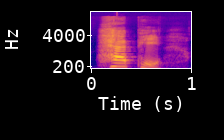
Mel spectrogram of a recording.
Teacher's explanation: we put the stress on the first syllable, happy. Or nice, it's nice.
